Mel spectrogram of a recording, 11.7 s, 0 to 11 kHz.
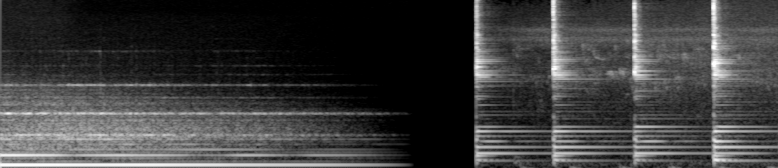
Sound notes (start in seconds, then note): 6.6 silence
